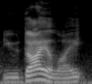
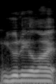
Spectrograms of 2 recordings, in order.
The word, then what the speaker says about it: eudialyte: you work with it utilite this is also pronounced Julia you dialite so people pronounce it utilize others pronounce it you dialite that's fine so you dilate is good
